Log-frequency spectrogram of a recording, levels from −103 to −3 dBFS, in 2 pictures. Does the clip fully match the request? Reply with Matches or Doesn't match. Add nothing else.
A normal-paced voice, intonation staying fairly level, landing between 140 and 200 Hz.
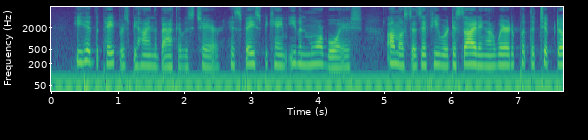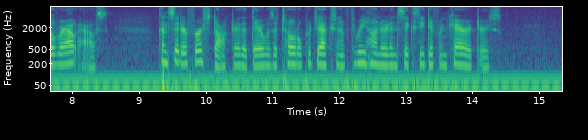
Matches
